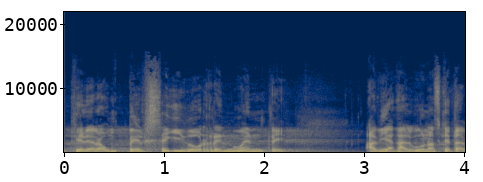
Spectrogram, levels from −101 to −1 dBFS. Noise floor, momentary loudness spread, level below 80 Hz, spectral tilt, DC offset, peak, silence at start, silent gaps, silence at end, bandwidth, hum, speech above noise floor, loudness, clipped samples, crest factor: -61 dBFS; 6 LU; -78 dBFS; -4.5 dB/octave; under 0.1%; -16 dBFS; 0 s; none; 0 s; 14.5 kHz; none; 27 dB; -35 LUFS; under 0.1%; 20 dB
